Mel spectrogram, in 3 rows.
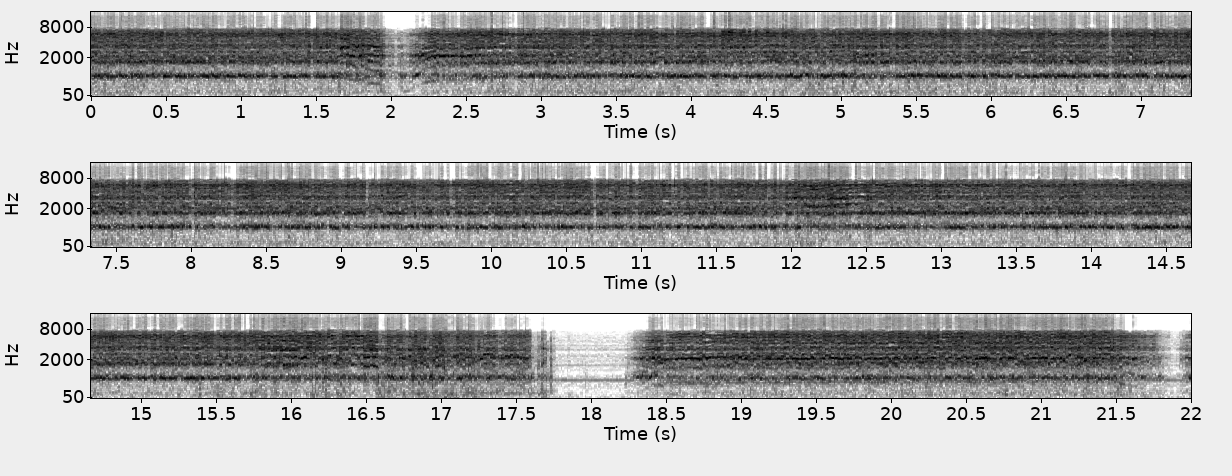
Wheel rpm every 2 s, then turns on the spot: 210, 200, 230, 240, 230, 230, 230, 230, 160, 150, 180.
none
